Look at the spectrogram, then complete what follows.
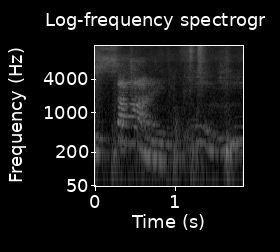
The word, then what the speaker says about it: sign: And what is the silent letter in sign? The G. Sign.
